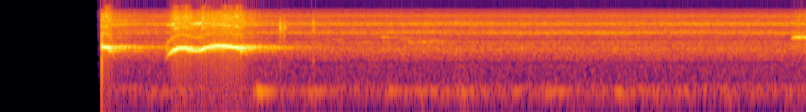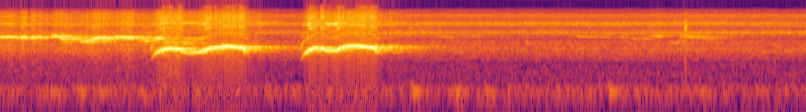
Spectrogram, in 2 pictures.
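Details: Fairy pitta calling clear, wavering two-part whistles, given singly and then as a close pair, over a steady low hum; a higher, thinner whistle from another bird slides downward between them.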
